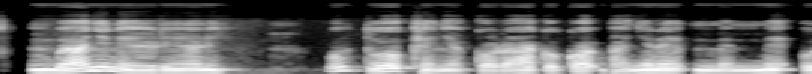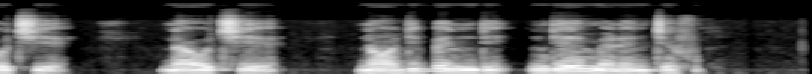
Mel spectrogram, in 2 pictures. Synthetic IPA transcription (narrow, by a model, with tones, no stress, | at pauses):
ŋ͡m̩˨ɡ͡ba˨a˦ɲɪ˦ne˨e˨ɾi˦n̩˦ɾi˦ | o˦tu˨o˦kʰe˨ɲḛ˨kɔ˨ɾɔ˨a˦kʊ˦kɔ˦ba˨ɲe˦ɾe˦m̩˨me˨m̩˦me˦o˦t͡ʃi˦ḛ˨ | na˨o˦t͡ʃi˦ḛ˨ | na˨ɔ˨dɪ˦be˦n̩˦dɪ˦n̩˦dɪ˦e˦me˨ɾe˨n̩˦t͡ʃe˦fu˨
